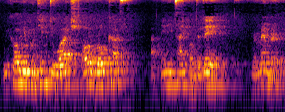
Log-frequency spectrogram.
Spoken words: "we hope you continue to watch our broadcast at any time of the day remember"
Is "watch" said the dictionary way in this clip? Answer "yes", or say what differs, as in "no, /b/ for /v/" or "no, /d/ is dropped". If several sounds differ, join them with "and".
yes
